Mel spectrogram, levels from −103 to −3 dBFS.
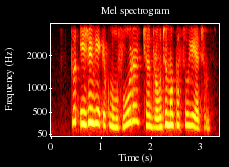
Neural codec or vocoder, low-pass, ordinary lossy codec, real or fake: autoencoder, 22.05 kHz, a latent of 192 numbers a frame, VITS, trained on one speaker; 3.6 kHz; Opus, 32 kbps; fake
